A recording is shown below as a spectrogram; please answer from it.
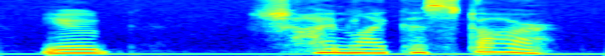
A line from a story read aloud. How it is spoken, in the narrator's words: Alex whispered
